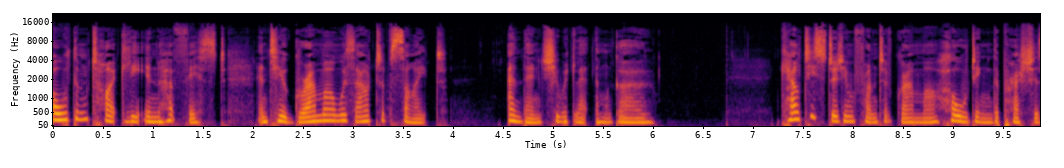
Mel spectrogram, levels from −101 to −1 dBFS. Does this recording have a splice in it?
no; 0 cuts

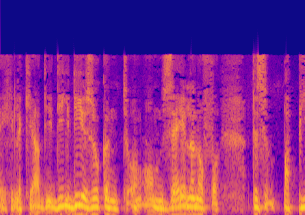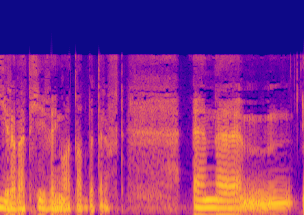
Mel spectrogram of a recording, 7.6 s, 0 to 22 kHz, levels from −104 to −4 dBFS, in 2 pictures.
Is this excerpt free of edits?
yes; 0 cuts

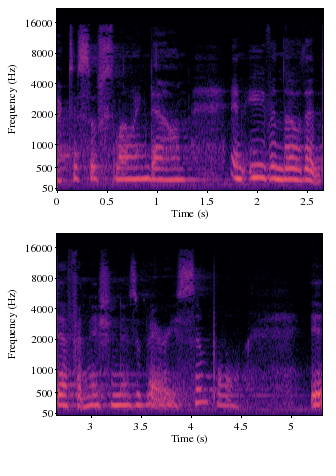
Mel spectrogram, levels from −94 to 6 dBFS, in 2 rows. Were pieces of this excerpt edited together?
no; 0 cuts

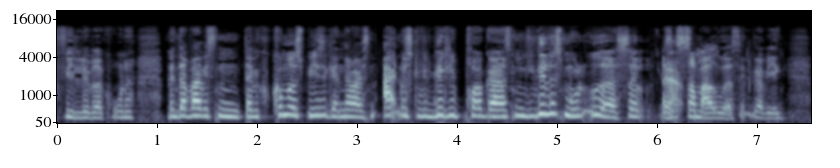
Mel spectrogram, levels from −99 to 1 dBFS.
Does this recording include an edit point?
no; 0 cuts

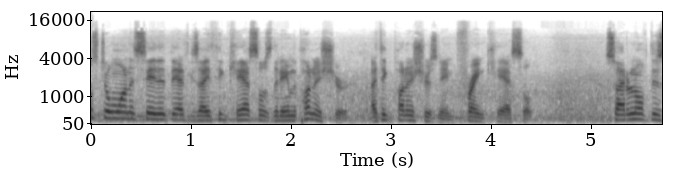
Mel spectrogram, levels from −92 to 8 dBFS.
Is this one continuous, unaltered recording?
no; 4 cuts; at 1.0 s, 1.4 s, 2.0 s, 3.0 s

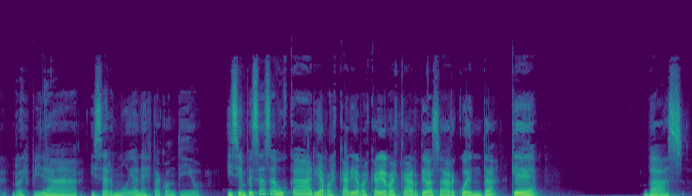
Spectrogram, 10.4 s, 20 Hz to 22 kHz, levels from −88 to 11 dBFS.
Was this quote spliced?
no; 0 cuts

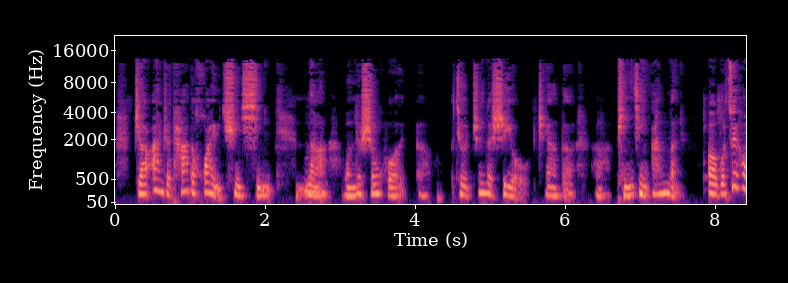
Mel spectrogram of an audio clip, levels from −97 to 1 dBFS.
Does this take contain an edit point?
yes; 2 cuts; at 2.4 s, 3.0 s

